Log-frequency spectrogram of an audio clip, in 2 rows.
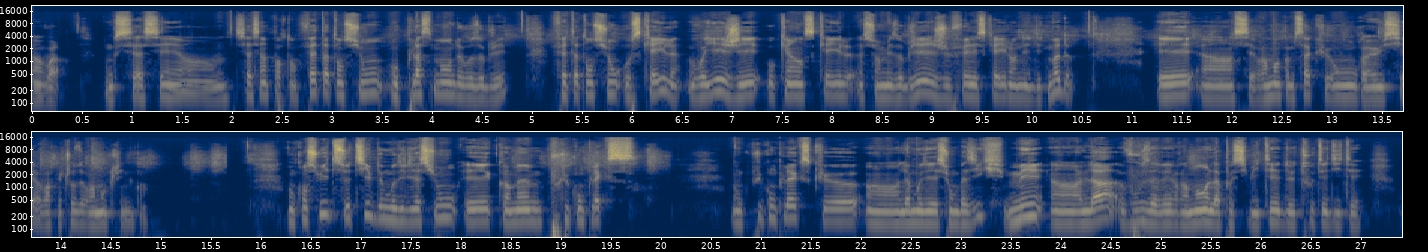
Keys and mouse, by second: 3.3-6.0 ctrl+shift+middle drag, 6.0 click, 8.4-10.5 drag, 11.3 click, 12.0 click, 12.9-23.6 middle drag, 23.6 click, 23.8-26.4 middle drag, 26.4 space.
